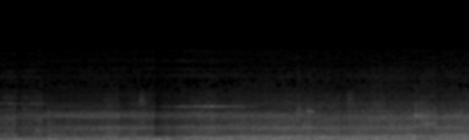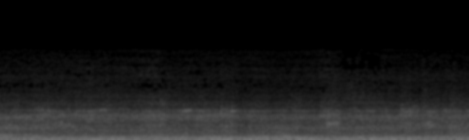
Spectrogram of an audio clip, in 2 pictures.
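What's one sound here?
A second train pulls in with a rising motor whine and rumbling wheels.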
